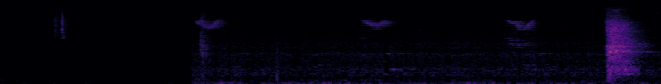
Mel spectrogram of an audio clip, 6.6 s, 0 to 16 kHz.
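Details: A Yellow-browed Warbler flying over at night in Ireland, at about 10:40 pm in late October, in strong easterly winds during a break in the rain, seemingly coming down to land: three thin, high 'tsweest' calls about every 1.5 seconds over soft hiss.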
